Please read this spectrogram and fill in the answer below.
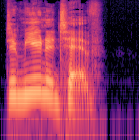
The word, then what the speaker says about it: diminutive: It's about emphasizing the second syllable, diminutive.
